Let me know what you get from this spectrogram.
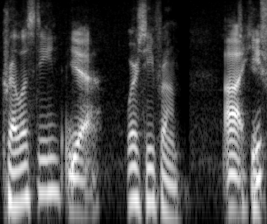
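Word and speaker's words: Crelinsten: Am I saying his name right? Krelestein, I think it's pronounced. Krelestein?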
